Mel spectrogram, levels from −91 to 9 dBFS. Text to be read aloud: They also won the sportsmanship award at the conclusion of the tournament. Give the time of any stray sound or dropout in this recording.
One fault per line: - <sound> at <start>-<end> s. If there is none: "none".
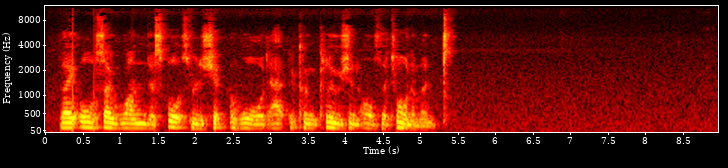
none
